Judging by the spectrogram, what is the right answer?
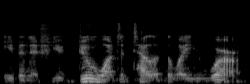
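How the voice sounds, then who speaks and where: A man's voice: sits low, fairly quick, a bit bright. A man voicing an earnest young nephew who protests and pleads with his uncle. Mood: pleading. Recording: dull sound with background hiss.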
